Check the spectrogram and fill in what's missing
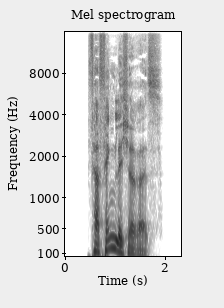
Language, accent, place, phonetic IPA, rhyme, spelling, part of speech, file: German, Germany, Berlin, [fɛɐ̯ˈfɛŋlɪçəʁəs], -ɛŋlɪçəʁəs, verfänglicheres, adjective, De-verfänglicheres.ogg
- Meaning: strong/mixed nominative/accusative neuter singular comparative degree of verfänglich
